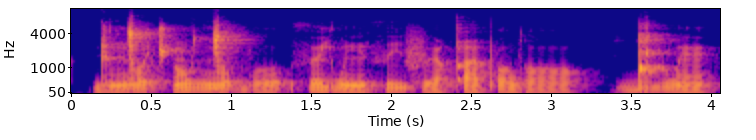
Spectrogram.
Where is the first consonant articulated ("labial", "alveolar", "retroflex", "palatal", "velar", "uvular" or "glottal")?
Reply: retroflex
